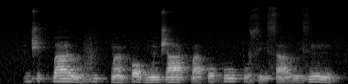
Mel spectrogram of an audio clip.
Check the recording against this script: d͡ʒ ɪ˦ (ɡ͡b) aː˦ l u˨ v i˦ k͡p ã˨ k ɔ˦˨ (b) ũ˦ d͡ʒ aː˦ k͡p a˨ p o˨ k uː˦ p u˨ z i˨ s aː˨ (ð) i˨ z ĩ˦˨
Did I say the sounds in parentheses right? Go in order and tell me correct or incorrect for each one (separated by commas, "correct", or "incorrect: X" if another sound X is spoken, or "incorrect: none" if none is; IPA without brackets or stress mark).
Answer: correct, correct, incorrect: β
